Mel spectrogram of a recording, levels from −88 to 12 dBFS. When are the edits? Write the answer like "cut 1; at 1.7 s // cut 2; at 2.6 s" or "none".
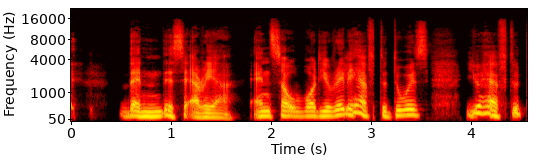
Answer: none

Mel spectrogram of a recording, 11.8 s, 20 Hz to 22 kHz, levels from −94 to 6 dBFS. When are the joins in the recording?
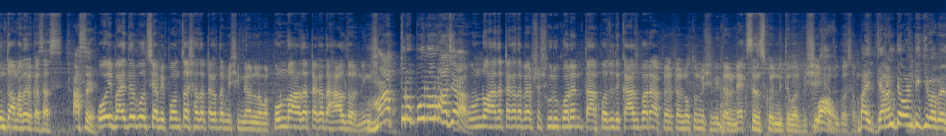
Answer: none

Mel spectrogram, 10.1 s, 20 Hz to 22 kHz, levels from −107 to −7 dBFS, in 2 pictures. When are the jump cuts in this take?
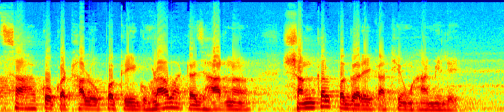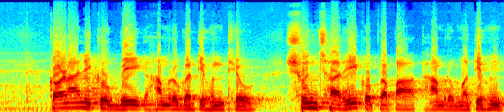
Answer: none

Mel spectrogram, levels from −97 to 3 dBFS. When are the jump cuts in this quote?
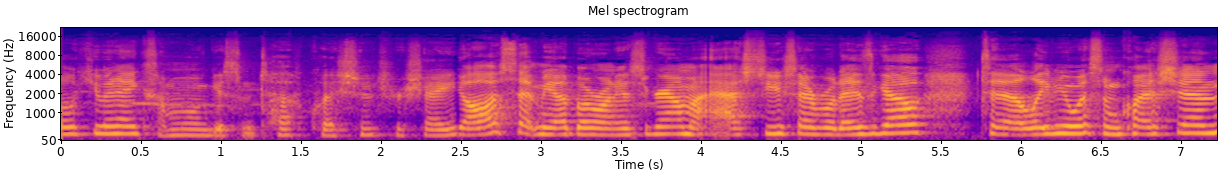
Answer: cut 1; at 2.5 s

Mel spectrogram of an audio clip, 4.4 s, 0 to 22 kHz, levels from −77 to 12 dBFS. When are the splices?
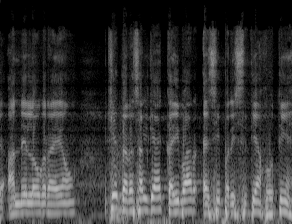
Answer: cut 1; at 1.6 s

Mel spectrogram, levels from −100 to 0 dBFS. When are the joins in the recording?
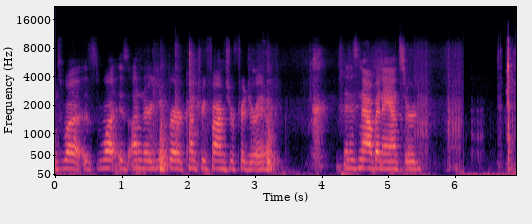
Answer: none

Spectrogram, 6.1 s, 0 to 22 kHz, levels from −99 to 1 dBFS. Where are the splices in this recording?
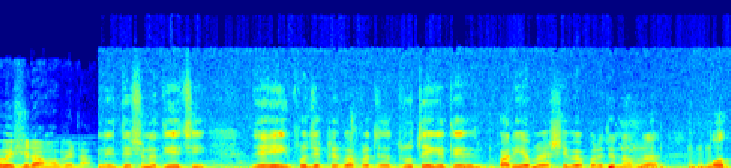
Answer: cut 1; at 0.9 s

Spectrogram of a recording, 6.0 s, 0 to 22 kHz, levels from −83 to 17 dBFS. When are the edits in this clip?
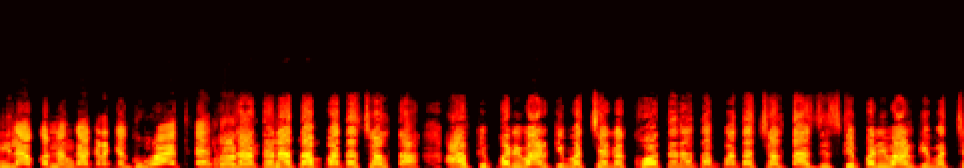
cut 1; at 1.4 s

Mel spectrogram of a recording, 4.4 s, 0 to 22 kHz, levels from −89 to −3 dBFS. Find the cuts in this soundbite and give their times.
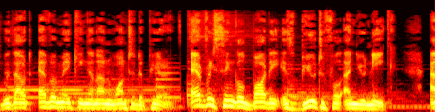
cut 1; at 1.8 s

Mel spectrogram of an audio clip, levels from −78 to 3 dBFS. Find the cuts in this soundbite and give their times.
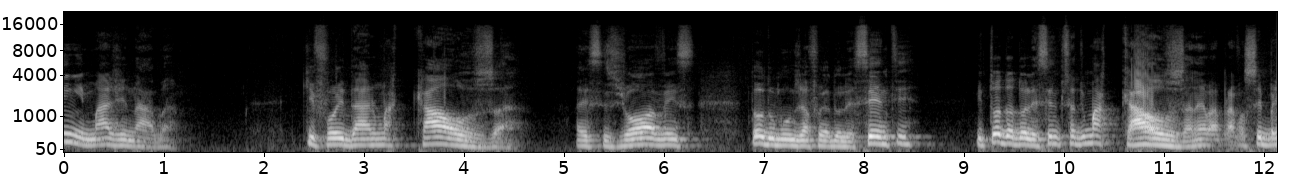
cut 1; at 5.1 s

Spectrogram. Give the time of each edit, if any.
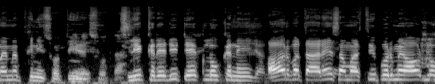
cut 1; at 2.5 s

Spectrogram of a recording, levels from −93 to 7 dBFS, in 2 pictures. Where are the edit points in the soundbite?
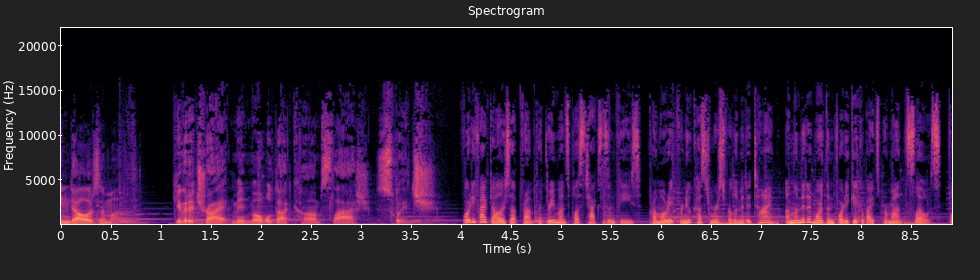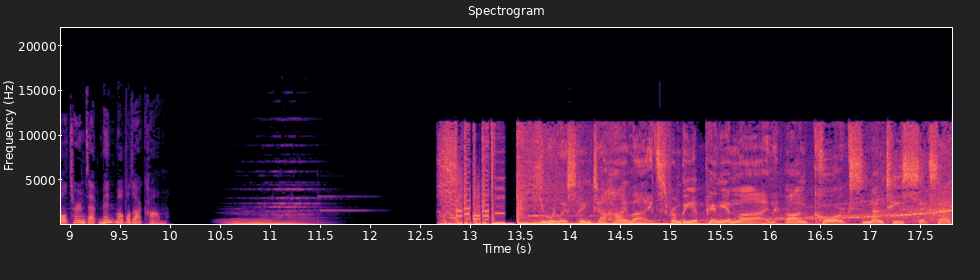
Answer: cut 1; at 12.5 s

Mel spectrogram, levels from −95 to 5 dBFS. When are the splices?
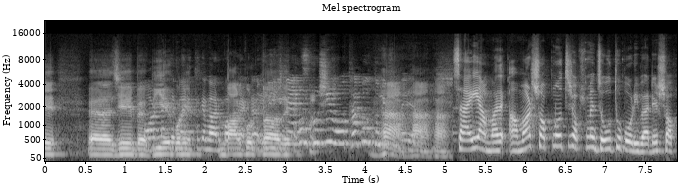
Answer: cut 1; at 5.1 s

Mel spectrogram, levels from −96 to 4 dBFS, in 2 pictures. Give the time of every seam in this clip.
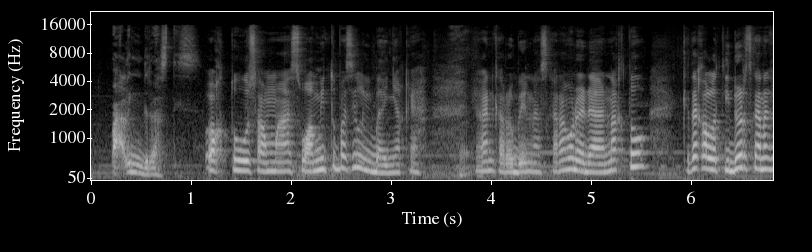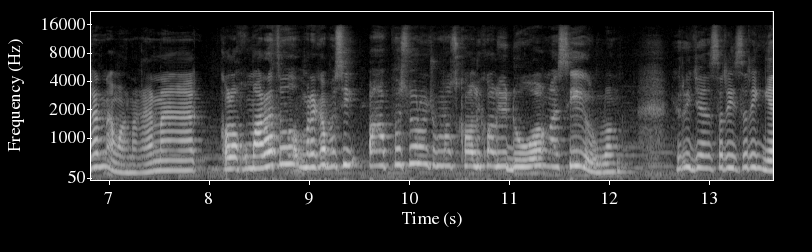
cut 1; at 1.0 s // cut 2; at 8.0 s

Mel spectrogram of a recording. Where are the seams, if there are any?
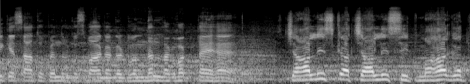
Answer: cut 1; at 2.8 s

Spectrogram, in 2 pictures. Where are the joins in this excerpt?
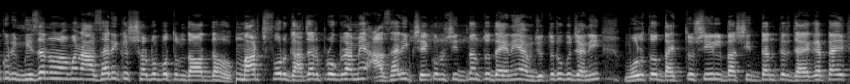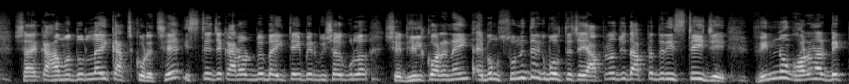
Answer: cut 1; at 2.4 s // cut 2; at 4.1 s // cut 3; at 10.4 s // cut 4; at 13.3 s

